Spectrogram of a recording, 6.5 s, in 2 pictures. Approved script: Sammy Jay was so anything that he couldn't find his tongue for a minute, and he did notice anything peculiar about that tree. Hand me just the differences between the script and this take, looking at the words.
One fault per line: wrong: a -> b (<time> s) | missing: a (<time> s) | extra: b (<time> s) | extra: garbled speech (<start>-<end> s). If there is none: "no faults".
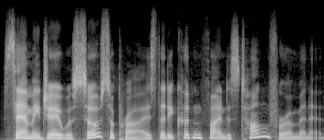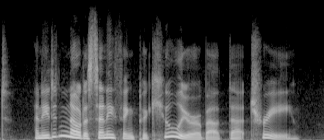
wrong: anything -> surprised (1.0 s)
wrong: did -> didn't (3.7 s)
